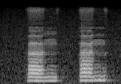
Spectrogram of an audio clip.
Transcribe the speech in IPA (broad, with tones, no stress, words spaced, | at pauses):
ɐ˥ŋ | ɐ˥n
